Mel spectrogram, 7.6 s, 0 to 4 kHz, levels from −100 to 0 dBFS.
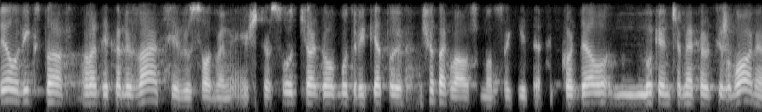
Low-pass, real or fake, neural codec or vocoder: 3.6 kHz; fake; autoencoder, 48 kHz, 32 numbers a frame, DAC-VAE, trained on Japanese speech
